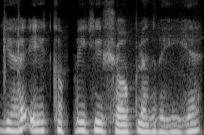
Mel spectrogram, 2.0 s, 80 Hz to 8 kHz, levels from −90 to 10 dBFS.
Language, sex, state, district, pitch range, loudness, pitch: Hindi, female, Delhi, New Delhi, 160-185 Hz, -16 LUFS, 180 Hz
